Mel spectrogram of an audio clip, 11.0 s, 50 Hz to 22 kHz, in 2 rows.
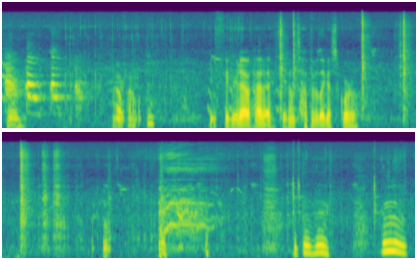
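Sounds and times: bird feet tapping on wooden roof: 0:04.8 - 0:10.6.

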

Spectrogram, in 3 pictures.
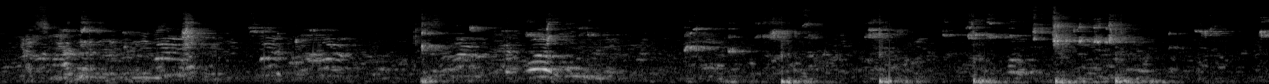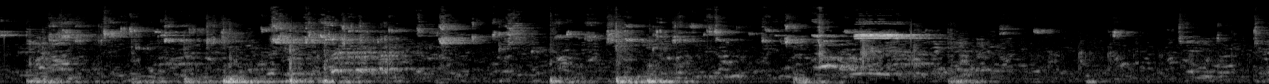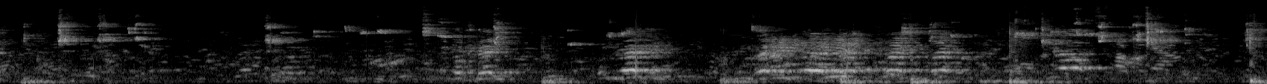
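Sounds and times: basketball bouncing on wooden floor: 0:14.0 - 0:16.2.

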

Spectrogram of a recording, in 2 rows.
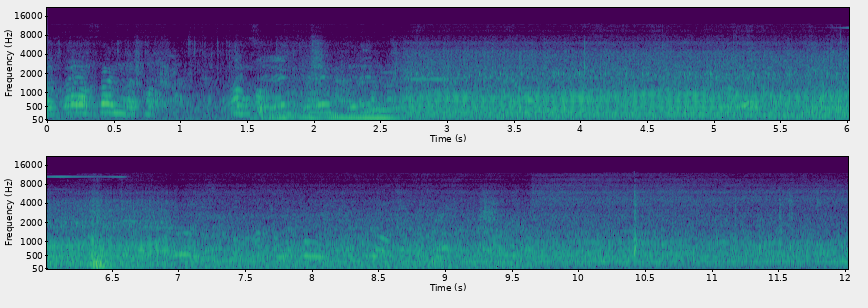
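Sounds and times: crowd voices: 0:00.8 - 0:09.7.

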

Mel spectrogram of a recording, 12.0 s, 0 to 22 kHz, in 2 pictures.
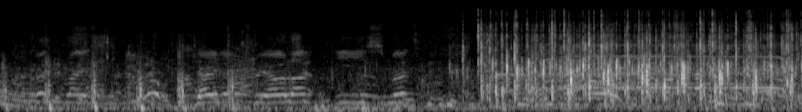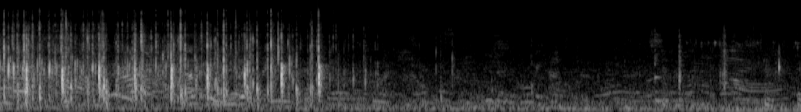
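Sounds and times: crowd clapping and cheering: 0:03.4 - 0:08.9.

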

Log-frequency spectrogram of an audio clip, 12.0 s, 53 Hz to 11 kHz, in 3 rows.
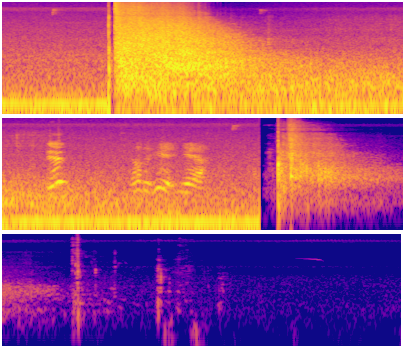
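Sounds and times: rifle shot: 0:01.0 - 0:04.4, 0:06.7 - 0:08.2.

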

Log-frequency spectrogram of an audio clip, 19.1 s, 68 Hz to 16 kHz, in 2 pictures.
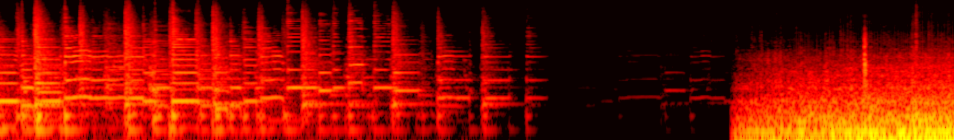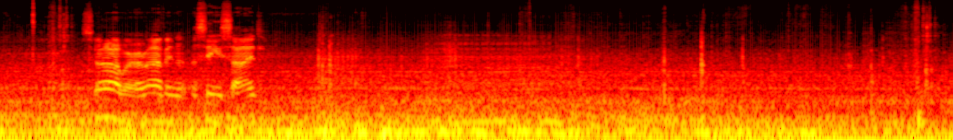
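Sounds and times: strummed guitar song: 0:00.0 - 0:05.5
car cabin rumble: 0:07.4 - 0:19.0.

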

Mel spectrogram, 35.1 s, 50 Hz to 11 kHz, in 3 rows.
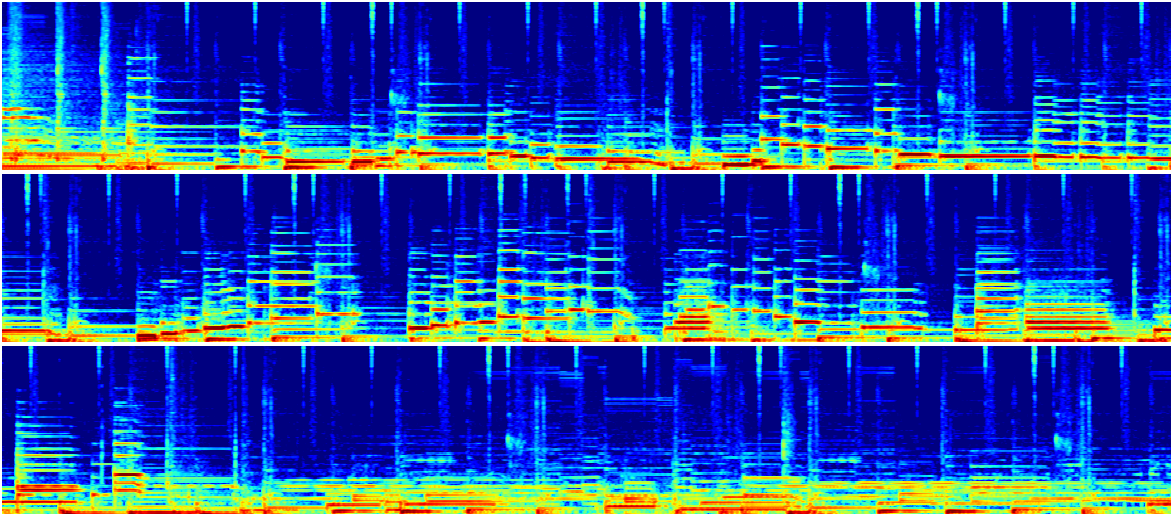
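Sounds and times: bass line: 0:00.0 - 0:35.0
electric guitar melodic runs: 0:00.0 - 0:35.0
light percussion ticks: 0:00.0 - 0:35.0.

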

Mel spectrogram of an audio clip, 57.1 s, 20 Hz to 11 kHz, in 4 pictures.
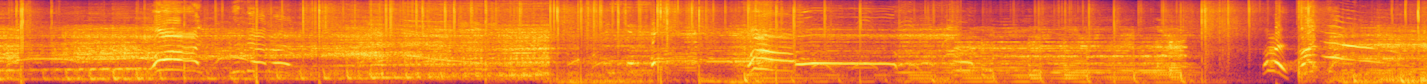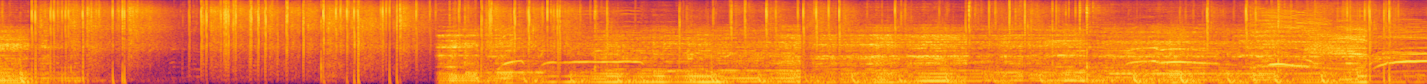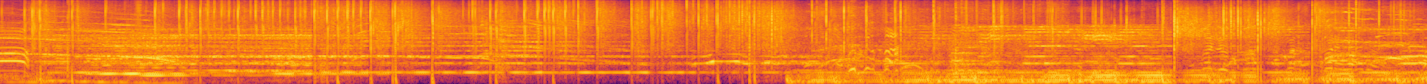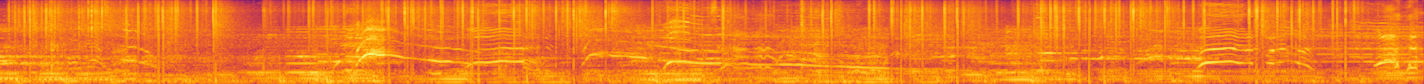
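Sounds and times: loud music from loudspeaker: 0:00.0 - 0:12.1, 0:13.0 - 0:15.2, 0:18.7 - 0:57.0
fireworks crackling and popping: 0:00.0 - 0:57.0.

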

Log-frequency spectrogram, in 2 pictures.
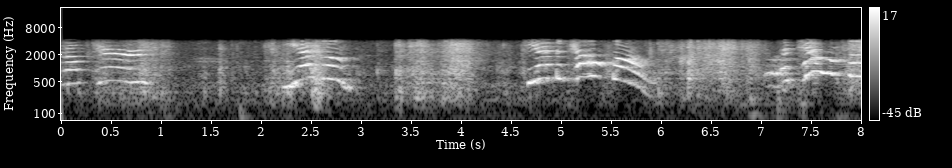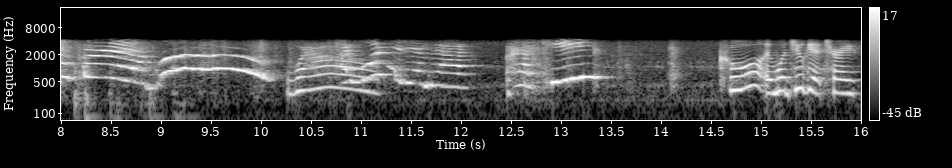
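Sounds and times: wrapping paper tearing and rustling: 0:00.3 - 0:01.2, 0:02.0 - 0:08.9
young child squealing: 0:08.9 - 0:10.3.

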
